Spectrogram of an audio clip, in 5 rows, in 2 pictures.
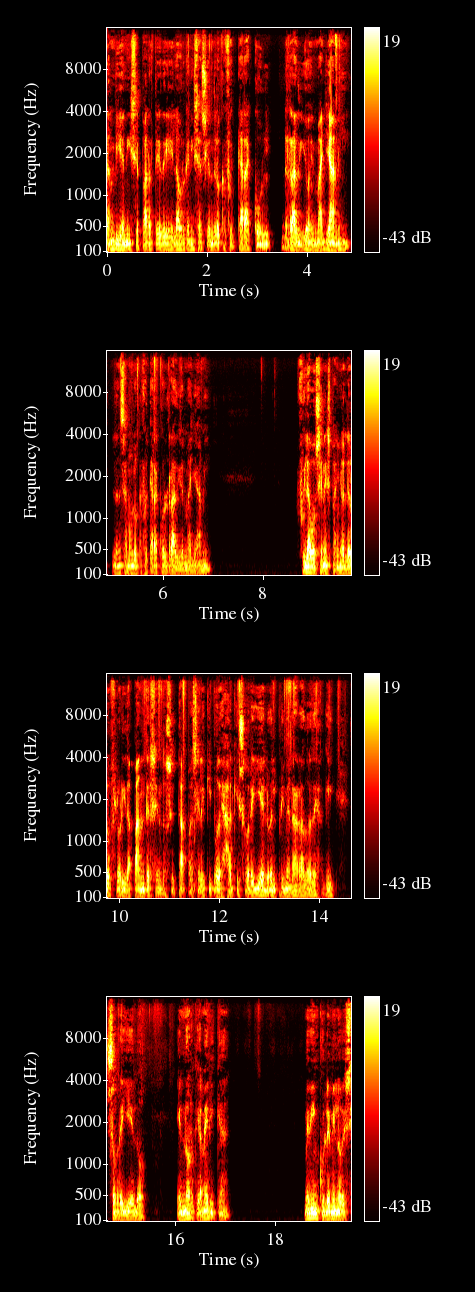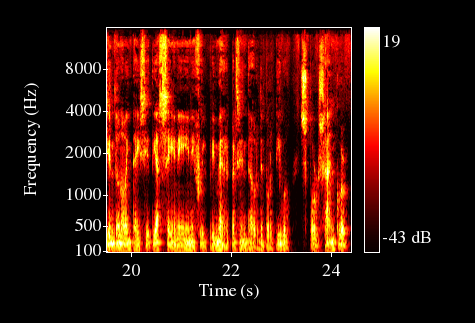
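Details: Adult male sports broadcaster with spasmodic dysphonia diagnosed November 2018, treated with botox injections, the latest on 5 December 2025; he says his voice is at about 50%; spasmodic dysphonia.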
